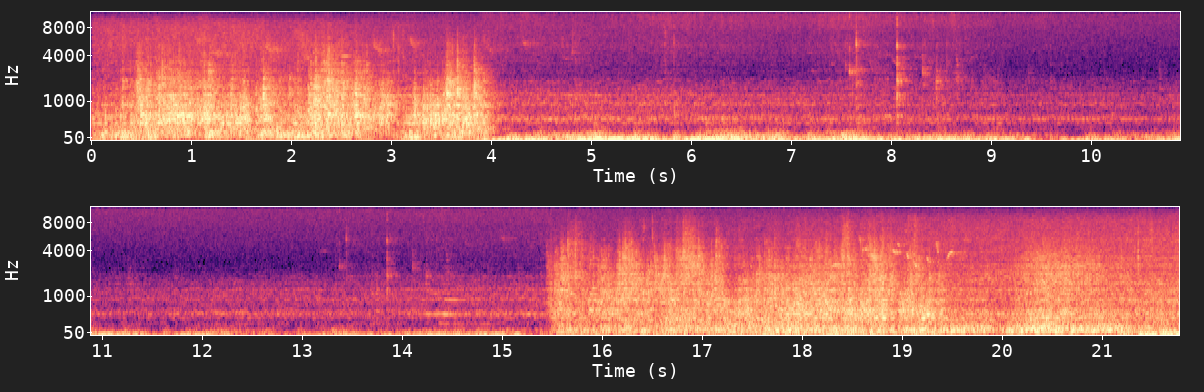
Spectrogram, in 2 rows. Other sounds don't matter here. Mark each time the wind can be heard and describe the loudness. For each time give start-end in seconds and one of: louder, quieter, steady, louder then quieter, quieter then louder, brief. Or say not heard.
0.0-21.7 quieter then louder.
